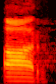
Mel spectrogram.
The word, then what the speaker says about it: our: अच्छा, इसको बहुत सारे बच्चे आवर पढ़ते हैं। इसको बहुत सारे बच्चे क्या पढ़ते हैं? आवर पढ़ते हैं। नहीं, इसकी प्रोनाउंसिएशन होगी आर।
